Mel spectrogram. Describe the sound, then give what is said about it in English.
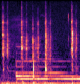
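Slow, uneven typing on a computer keyboard as Emma Stone types in her codes in a dark room lit only by the blue screen: a handful of crisp key clicks spaced irregularly, over a steady low electronic hum with a faint tonal whine from about a third of the way in. “The light casts soft shadows across her stone flesh as she begins to slowly type in her codes.”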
